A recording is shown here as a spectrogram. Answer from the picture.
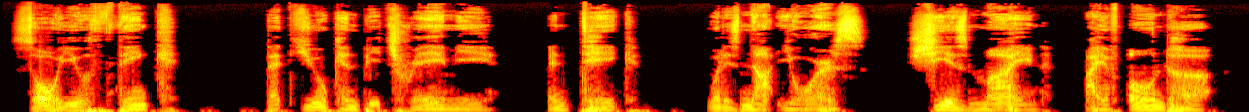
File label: Voice Demo Vampire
